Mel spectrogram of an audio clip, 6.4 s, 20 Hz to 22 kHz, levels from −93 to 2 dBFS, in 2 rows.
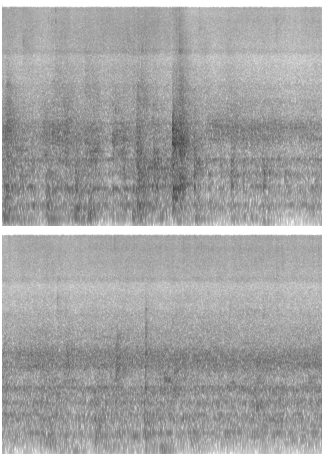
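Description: No technical faults can be heard anywhere in this recording of sounds.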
